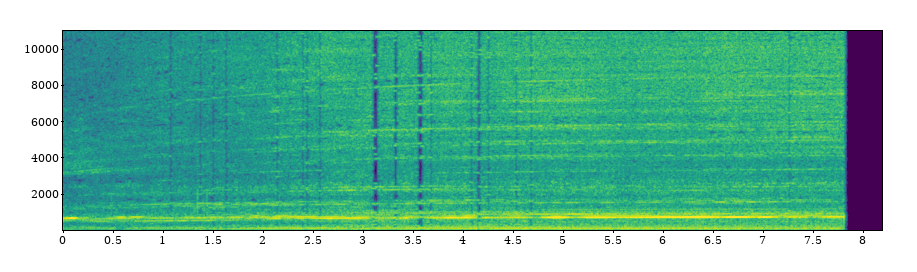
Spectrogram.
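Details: Ariston A1400WD washing machine motor (universal 220V AC) direct-wired to mains to run at maximum rpm: steady high whine of nearly constant pitch over a low hum, running smoothly and evenly at top speed.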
